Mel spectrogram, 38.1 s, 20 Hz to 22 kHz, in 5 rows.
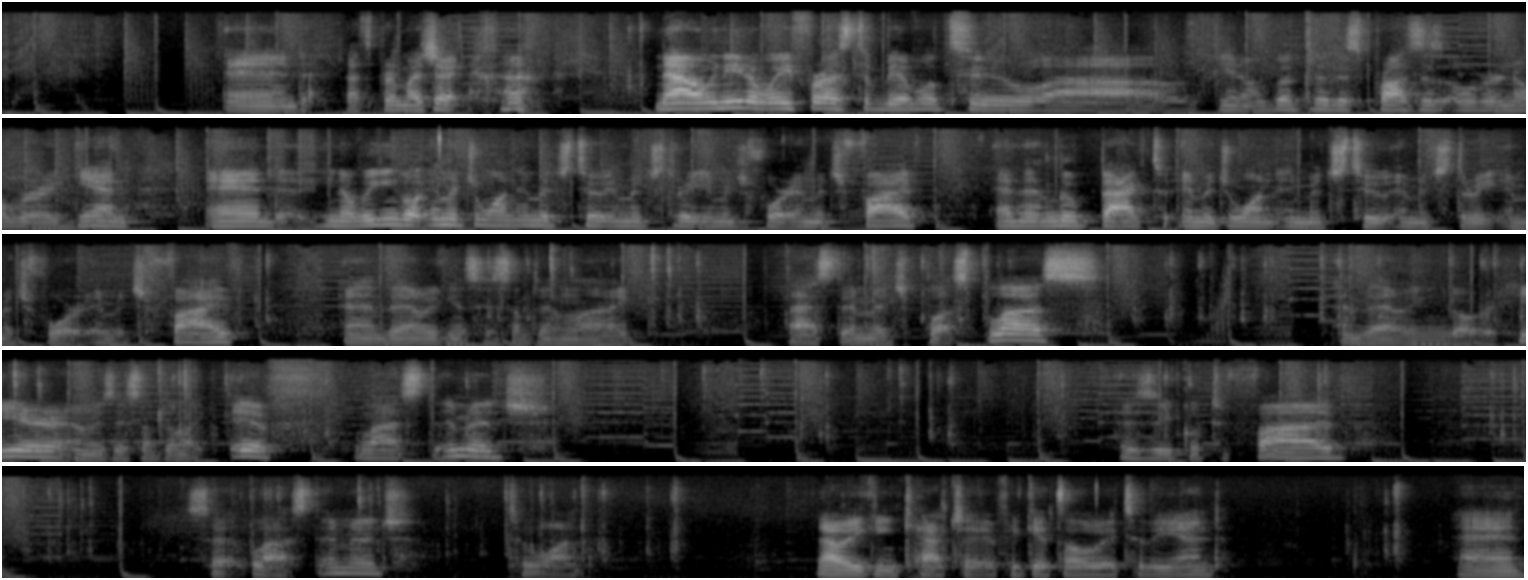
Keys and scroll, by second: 3.0 super+Tab, 4.0 super+Tab, 16.4 super+Tab, 16.9 super+v, 21.4 super+x, 24.5 super+v, 25.1 super+z, 27.0 super+c, 27.6 super+v, 33.7 super+s, 37.3 super+Tab.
